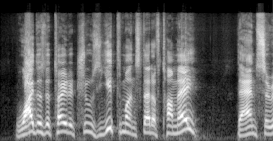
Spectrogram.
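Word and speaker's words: יִטְמָא: the pasuk says yitma, but it could be pronounced yitame. Even though the right pronunciation is yitma, kala oichel asher ya'achel asher yavay alav mayim yitma, but it could be pronounced yitame.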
